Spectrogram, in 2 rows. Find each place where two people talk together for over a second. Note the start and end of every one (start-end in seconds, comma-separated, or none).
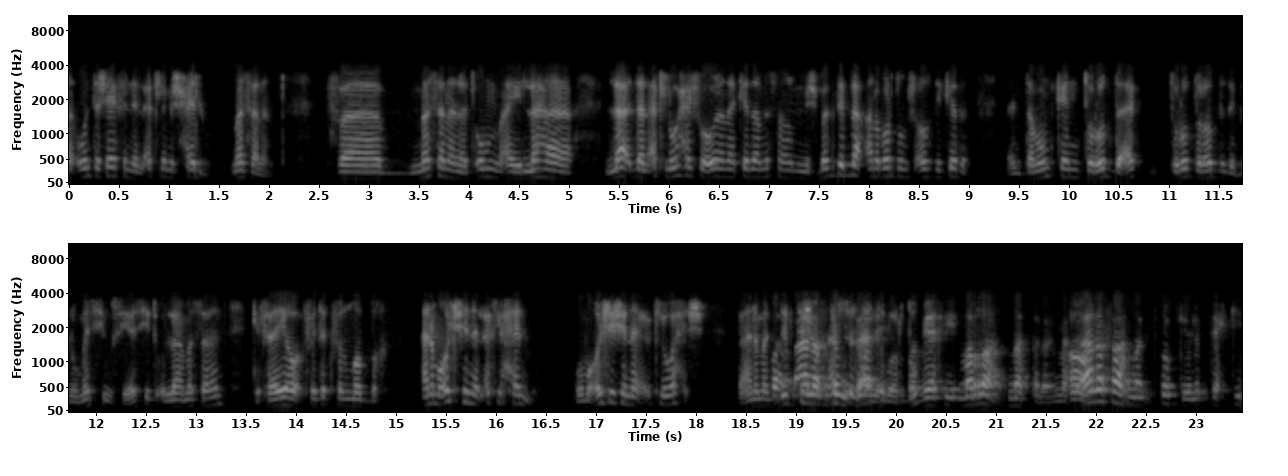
18.8-20.3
